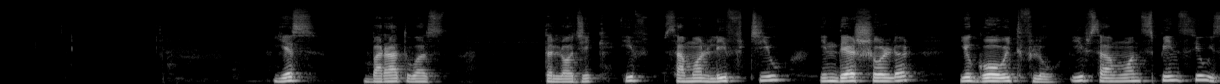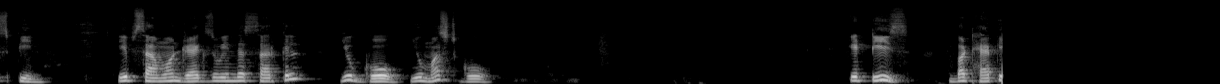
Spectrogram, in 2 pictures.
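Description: At 22.22 s the speech cuts off abruptly and never returns. The last 2.2 s or so, right up to the end of the clip, is a dead audio dropout to silence, with not even room tone underneath. That's likely the input going away, whether a device unplugging, a link failing or something getting muted, while the recorder carried on writing nothing. Whatever was said in that stretch is simply gone.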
